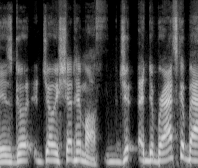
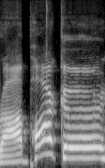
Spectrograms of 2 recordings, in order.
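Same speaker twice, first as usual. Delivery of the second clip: mock announcer voice, pitched higher; 7 semitones higher than usual. Imitating how the show's opening announces a name: imitating the show's announcer. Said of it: "Why do you say it like that?".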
